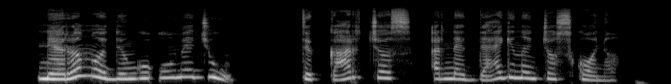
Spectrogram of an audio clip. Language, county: Lithuanian, Panevėžys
